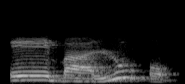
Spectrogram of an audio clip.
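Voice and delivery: "Evalúo" slowly split into E-va-lú-o; teacher sounding out "Evalúo" in pieces; syllable by syllable. Shown as a demonstration. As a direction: stretch each syllable of "Evalúo", lifting lú. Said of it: "cómo se separa".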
